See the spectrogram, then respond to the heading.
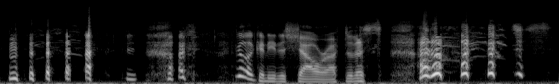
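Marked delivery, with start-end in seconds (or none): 4.2-5.5 breaking up with laughter; laughing. Real, not acted. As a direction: talk through uncontrollable laughter. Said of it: "it's just making me laugh so bad".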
